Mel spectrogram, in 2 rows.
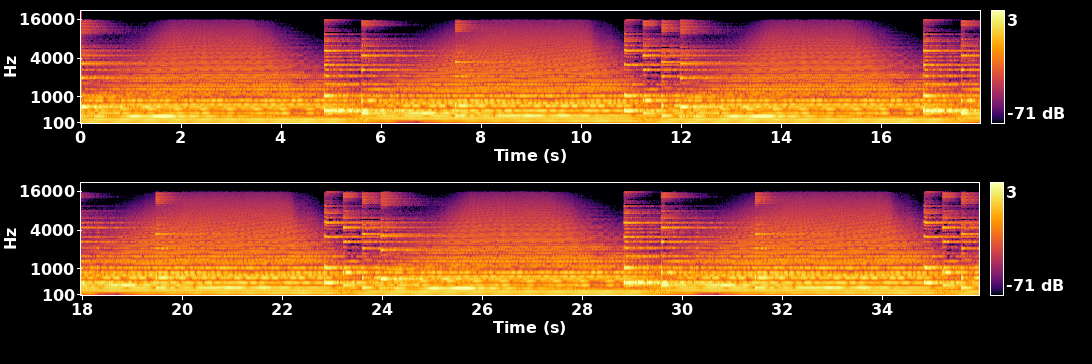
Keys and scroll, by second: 0.6 Return, 6.9 ctrl+g, 10.4 Return.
